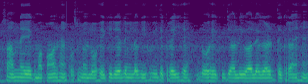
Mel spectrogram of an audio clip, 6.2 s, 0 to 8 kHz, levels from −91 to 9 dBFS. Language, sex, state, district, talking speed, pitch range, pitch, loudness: Hindi, male, Chhattisgarh, Kabirdham, 205 wpm, 115-120 Hz, 115 Hz, -27 LUFS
